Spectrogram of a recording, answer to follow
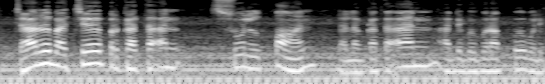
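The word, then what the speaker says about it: Sulṭān: Kesilapan yang biasa dibuat adalah kebanyakannya suka menebalkan huruf lam. Sebab apa tebal? Biasanya sebab terikutlah dengan huruf tebal selepasnya.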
